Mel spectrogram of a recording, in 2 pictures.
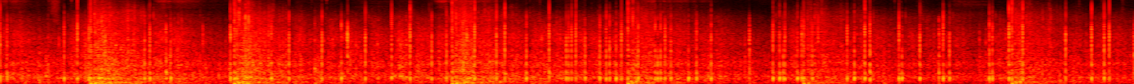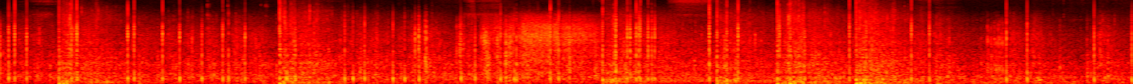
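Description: Dense, continuous barrage of aerial firework shells bursting: rapid, overlapping bangs with crackling between them.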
